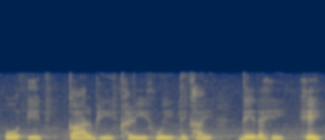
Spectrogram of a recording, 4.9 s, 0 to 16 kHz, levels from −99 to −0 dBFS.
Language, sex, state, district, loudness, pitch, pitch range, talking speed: Hindi, female, Madhya Pradesh, Bhopal, -16 LUFS, 190 Hz, 180-200 Hz, 125 wpm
